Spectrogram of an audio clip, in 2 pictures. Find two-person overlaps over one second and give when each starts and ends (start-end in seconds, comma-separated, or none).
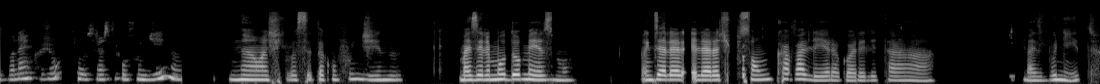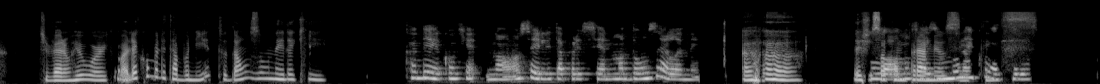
19.7-21.3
